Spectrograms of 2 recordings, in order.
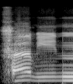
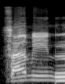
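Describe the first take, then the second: No difference in how they are said.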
